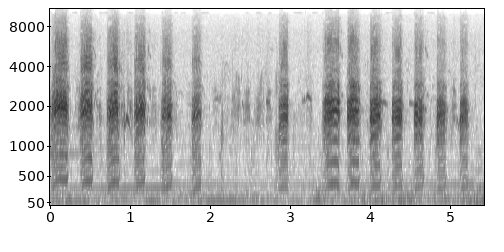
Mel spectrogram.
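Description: Duck quacking over and over: a quick run of about five loud quacks, a couple of spaced single quacks, then another quick run of about seven.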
